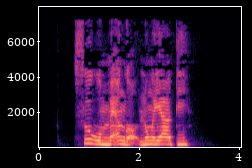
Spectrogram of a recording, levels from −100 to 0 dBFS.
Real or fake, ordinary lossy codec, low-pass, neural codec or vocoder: real; MP3, 32 kbps; 7.2 kHz; none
